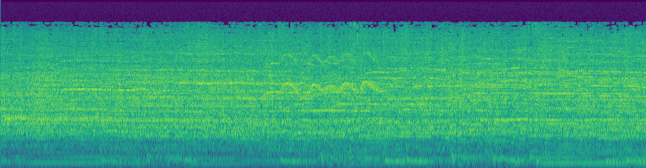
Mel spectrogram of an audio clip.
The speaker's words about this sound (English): We're going to do this by crowd applause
